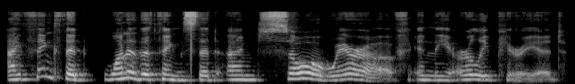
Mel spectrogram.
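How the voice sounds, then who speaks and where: Older woman panelist, croaky from a cold, slow and thoughtful, faint noise behind. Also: mid-range voice. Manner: thoughtful, unhurried, many ums and pauses. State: hoarse from a cold. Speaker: roundtable panelist. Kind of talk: academic roundtable talk.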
